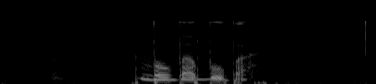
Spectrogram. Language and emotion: Russian, neutral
